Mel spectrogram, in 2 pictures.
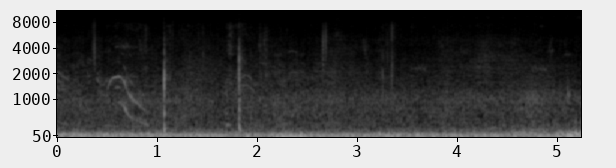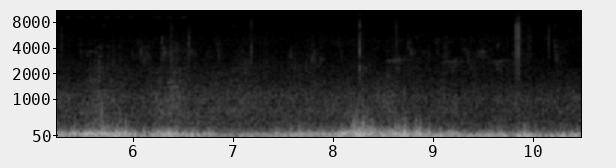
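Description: Wind rumbling on the microphone in an open field, gusting harder about halfway through and again near the end, with faint distant voices.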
